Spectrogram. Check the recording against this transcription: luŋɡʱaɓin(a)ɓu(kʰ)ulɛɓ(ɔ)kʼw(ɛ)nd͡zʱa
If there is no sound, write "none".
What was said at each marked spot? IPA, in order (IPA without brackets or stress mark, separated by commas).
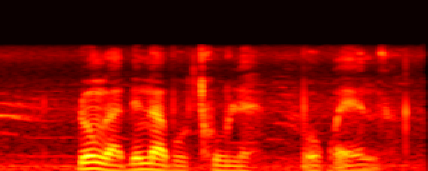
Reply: a, ǀʰ, ɔ, ɛː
